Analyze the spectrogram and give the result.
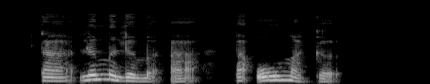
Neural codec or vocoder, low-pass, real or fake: vocoder, 44.1 kHz, 128 mel bands every 512 samples, BigVGAN v2; 10.8 kHz; fake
